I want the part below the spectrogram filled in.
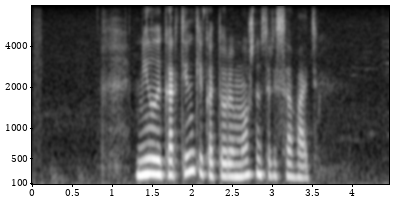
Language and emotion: Russian, neutral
